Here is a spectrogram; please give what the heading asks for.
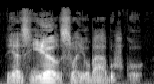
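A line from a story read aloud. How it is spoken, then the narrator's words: Growl from above in darkness. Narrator (Russian): прорычал голос сверху из темноты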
